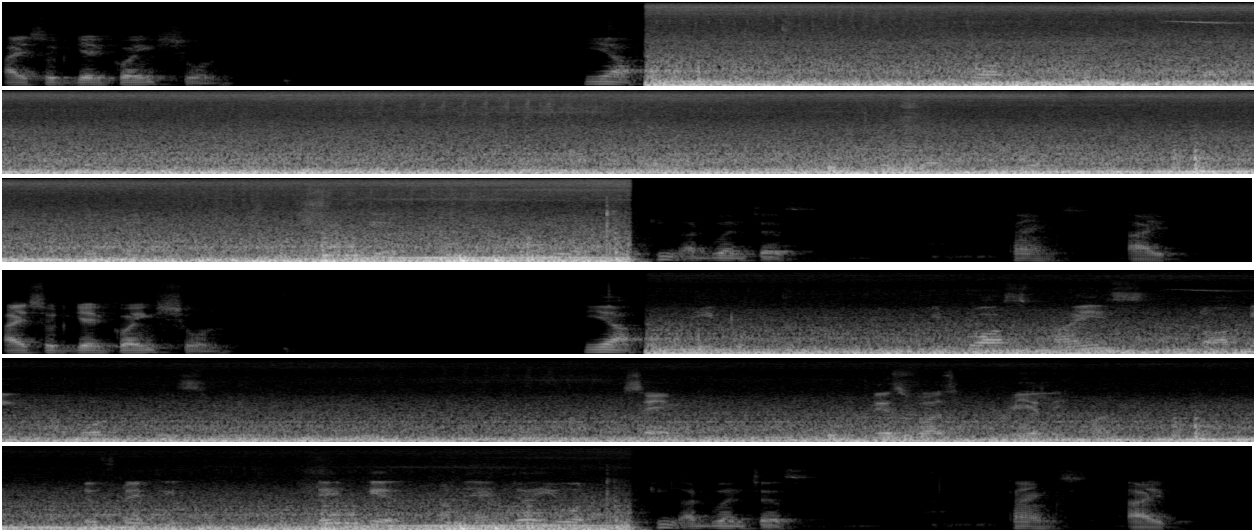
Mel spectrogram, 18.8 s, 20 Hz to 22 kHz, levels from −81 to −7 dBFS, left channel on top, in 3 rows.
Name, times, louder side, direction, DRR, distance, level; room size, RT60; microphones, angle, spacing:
voice 1, 0.0-1.1 9.4-9.9 10.6-11.9 17.6-18.3, right 3 dB, 50° right, 1.1 m, -43 dB
voice 2, 2.9-3.8 4.6-5.7 6.0-7.5 7.9-8.2 12.9-13.5 14.1-16.5, right 2 dB, 30° right, 0.8 m, -42 dB
Cricket, 3.2-15.7, left 5 dB, 85° left, 0.4 m, -26 dB
8.4 x 7.3 x 5.8 m
head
